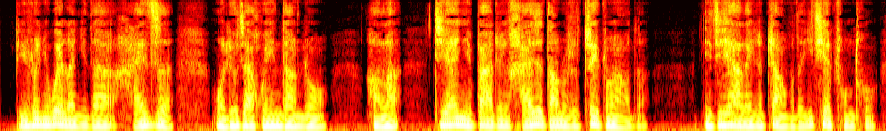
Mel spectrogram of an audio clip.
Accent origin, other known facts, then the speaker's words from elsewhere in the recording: China; 我想以我们中国人交往的礼仪，大多人都不会说当着你的面说你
